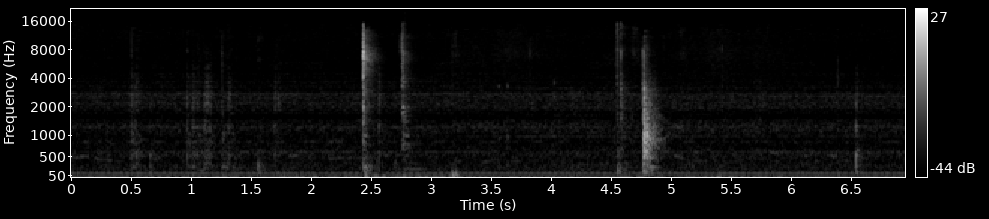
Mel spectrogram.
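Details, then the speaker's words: Westinghouse Wide-Fi W516M (AWA Radiola B15) valve radio, previously restored, suddenly crashing; after snipping the 22 pF output-valve plate-to-grid capacitor, irregular sharp pops and crackles over a quiet hum persist. Noise from a dirty valve socket. "I'd say this noise are still there that's been here for a few minutes now it hasn't made the noise it still has a little slight noise in it but that might be just the normal a.m. crackles you get having cut that but the other capacitors here the noise is back so we haven't cured it by cutting that one"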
